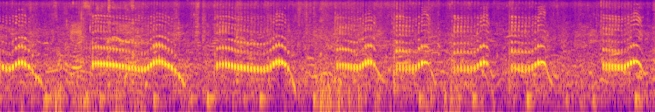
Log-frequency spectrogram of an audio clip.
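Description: A person's voice hooting drawn-out calls over and over, about one a second, each bending up in pitch at its end, over the noise of a crowd.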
